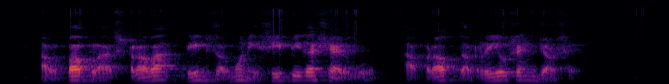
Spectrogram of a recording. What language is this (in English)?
Catalan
